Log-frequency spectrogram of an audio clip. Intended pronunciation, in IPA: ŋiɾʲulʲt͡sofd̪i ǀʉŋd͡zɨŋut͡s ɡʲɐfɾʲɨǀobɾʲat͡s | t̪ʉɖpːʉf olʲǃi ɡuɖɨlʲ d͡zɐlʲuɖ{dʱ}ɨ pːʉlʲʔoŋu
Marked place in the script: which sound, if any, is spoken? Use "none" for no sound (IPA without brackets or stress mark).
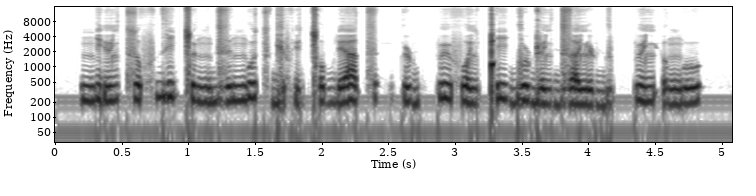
d̪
